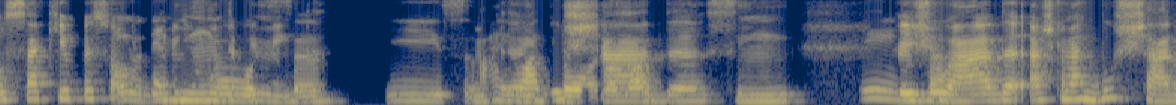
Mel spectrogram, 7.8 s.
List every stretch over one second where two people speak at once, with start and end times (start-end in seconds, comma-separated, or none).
0.8-2.2, 3.1-4.4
